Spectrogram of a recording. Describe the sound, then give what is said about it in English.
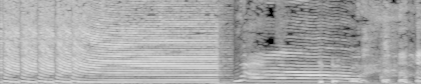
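A truck air horn blares loud: a few quick opening toots swell into one long sustained blast, then a second, shorter honk, with choppy bursts of sound at the end. “I honk for little kids to go by”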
